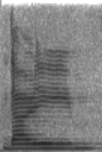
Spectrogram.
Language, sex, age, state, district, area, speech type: Goan Konkani, female, 18-30, Goa, Murmgao, rural, spontaneous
